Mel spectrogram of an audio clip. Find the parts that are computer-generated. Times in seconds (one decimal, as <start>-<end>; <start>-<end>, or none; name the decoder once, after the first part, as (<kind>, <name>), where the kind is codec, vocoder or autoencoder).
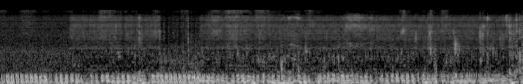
0.7-1.6 (vocoder, BigVGAN v2); 2.0-5.2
